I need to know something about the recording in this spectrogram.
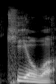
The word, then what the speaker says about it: Kiawah: uh uh kioa K what's kioi Island it's kioa Island that's how it's spelled k I've always we've always called it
